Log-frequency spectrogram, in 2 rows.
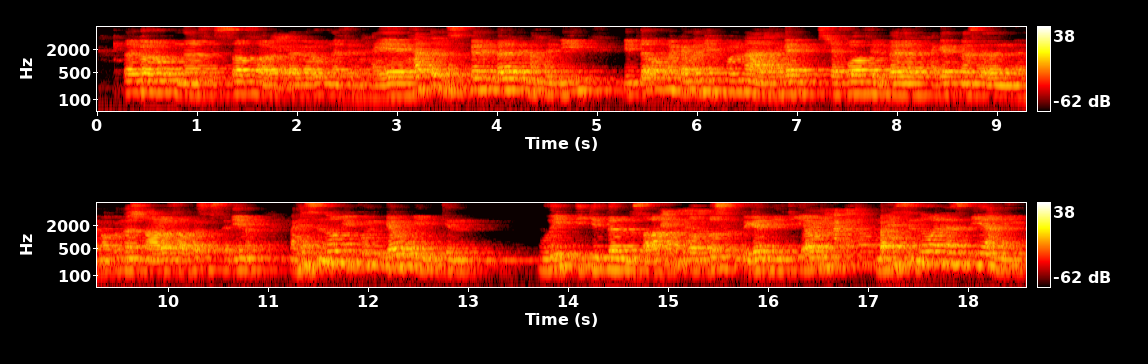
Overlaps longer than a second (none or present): none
